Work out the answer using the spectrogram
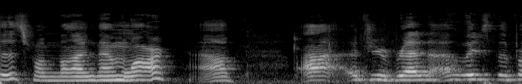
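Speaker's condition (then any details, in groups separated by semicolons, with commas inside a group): Cerebral palsy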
